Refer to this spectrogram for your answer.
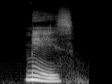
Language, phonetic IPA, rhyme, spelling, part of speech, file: Hungarian, [ˈmeːz], -eːz, méz, noun, Hu-méz.ogg
- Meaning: honey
